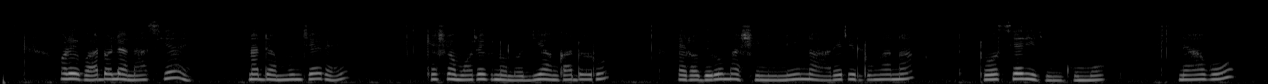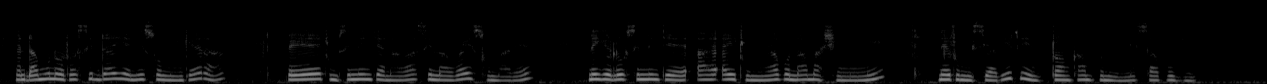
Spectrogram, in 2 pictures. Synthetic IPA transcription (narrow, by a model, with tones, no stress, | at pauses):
o˦ɾe˦βa˨˦dɔ˦la˨nasja˦ɛ˨ | na˦da˨mu˦ɲd͡ʒɛɾɛ | kɛ˦ʃɔmɔ˦tɛ˦knɔ˨lɔ˨ɡi˦aŋɡa˦dɔ˦ɾu˦ | a˨i˨ɾɔ˨be˨ɾu˦ma˨ʃi˨ni˨ni˦na˨ɾe˦ɾi˦lu˦ŋa˦na˦ | tɔsja˦ɾi˨ɾi˨ŋku˨mo˦ | nɛaβo˦ | ŋɛ˨ndamu˦nɔ˨ɾɔ˦si˦da˦iɛni˦somi˨ŋɡɛɾa | pɛjɛtu˨msi˦ni˦ɲd͡ʒɛna˨βa˦sina˨βwa˦i˦suma˨ɾɛ | ne˦ɣɔ˨lo˦si˦ni˦ɲd͡ʒɛa˦itu˨mia˦βunamaʃi˨ni˨ni | nɛtumi˨sja˨ɾi˦ɾintɔ˦ŋka˦mpu˦ni˨ni˦saβuɣi˨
